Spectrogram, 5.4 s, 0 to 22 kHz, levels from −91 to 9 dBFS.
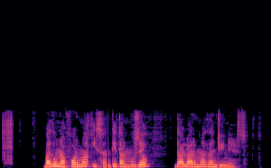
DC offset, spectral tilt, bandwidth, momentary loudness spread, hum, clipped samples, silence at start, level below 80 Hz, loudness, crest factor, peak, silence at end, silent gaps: under 0.1%; -5.5 dB/octave; 7.8 kHz; 13 LU; none; under 0.1%; 0.05 s; -64 dBFS; -18 LUFS; 18 dB; -2 dBFS; 0.55 s; 0.30-0.58 s, 0.73-0.86 s, 3.35-3.47 s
